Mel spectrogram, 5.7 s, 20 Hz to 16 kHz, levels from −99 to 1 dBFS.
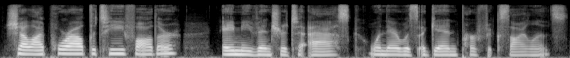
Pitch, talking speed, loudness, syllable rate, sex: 195 Hz, 180 wpm, -18 LUFS, 5.1 syllables/s, female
